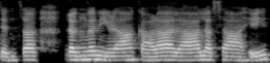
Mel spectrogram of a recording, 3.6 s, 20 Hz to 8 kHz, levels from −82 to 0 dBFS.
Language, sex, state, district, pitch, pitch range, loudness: Marathi, female, Goa, North and South Goa, 180 Hz, 175-185 Hz, -18 LUFS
